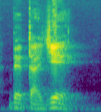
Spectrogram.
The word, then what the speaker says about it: detalle: talle son tres sílabas cuál de esas ela será la sílaba tónica pues hay que exagerarlo un poco para identificarlo detalle chino sería tal si fuera la sílaba tónica ende se pronunciaría detalle y si fueran en la última sílaba en yes sería detalle y no entonces sabemos identificar que la sílaba tónica es la del medio está detalle muy bien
